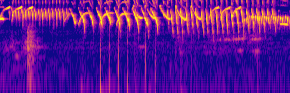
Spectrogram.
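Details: Domestic canaries duelling, two birds singing against each other: fast trills of steeply descending whistled sweeps, buzzy rapid rattles and a steady high whistled roll, all high-pitched and continuous.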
